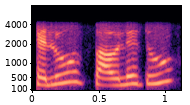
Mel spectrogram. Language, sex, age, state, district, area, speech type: Goan Konkani, female, 18-30, Goa, Ponda, rural, conversation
